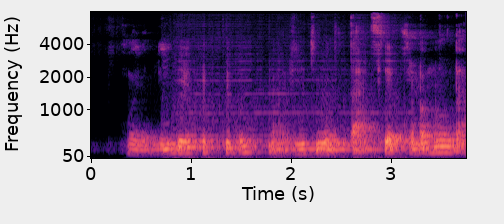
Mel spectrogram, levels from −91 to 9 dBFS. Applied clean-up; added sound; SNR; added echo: neural separator model SepFormer DNS4.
